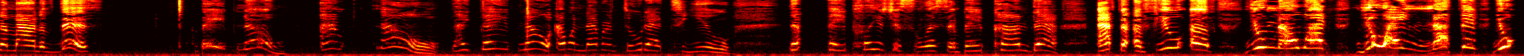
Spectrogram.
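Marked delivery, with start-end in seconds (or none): 2.0-10.6 soft, high, coaxing reassurance; soothing plea. Retold or imitated. Wife begging partner to listen and calm down, soothingly. 12.5-15.1 loud, high acted tirade; angry insult. Partner belittling the wife in an argument, angrily.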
